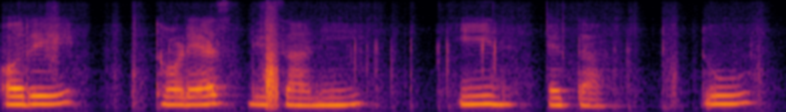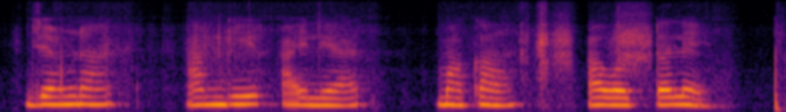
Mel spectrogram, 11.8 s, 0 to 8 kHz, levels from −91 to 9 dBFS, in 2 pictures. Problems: constant background noise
